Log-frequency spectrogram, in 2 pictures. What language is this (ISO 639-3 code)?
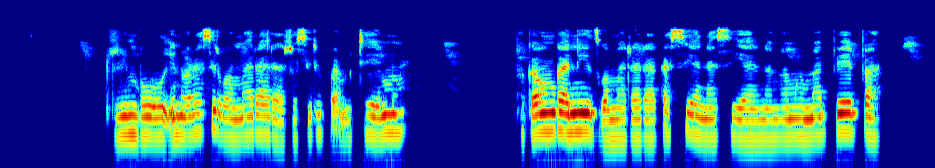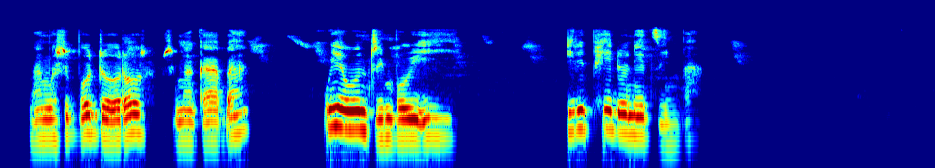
sna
